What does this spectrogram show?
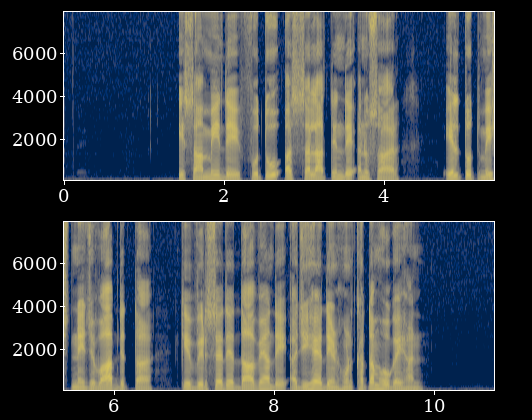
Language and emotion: Punjabi, neutral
